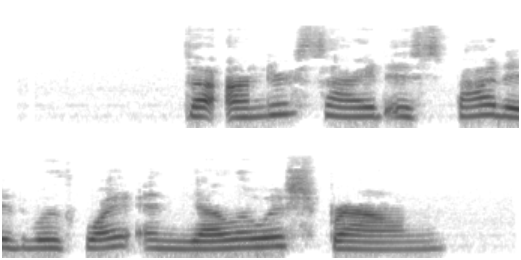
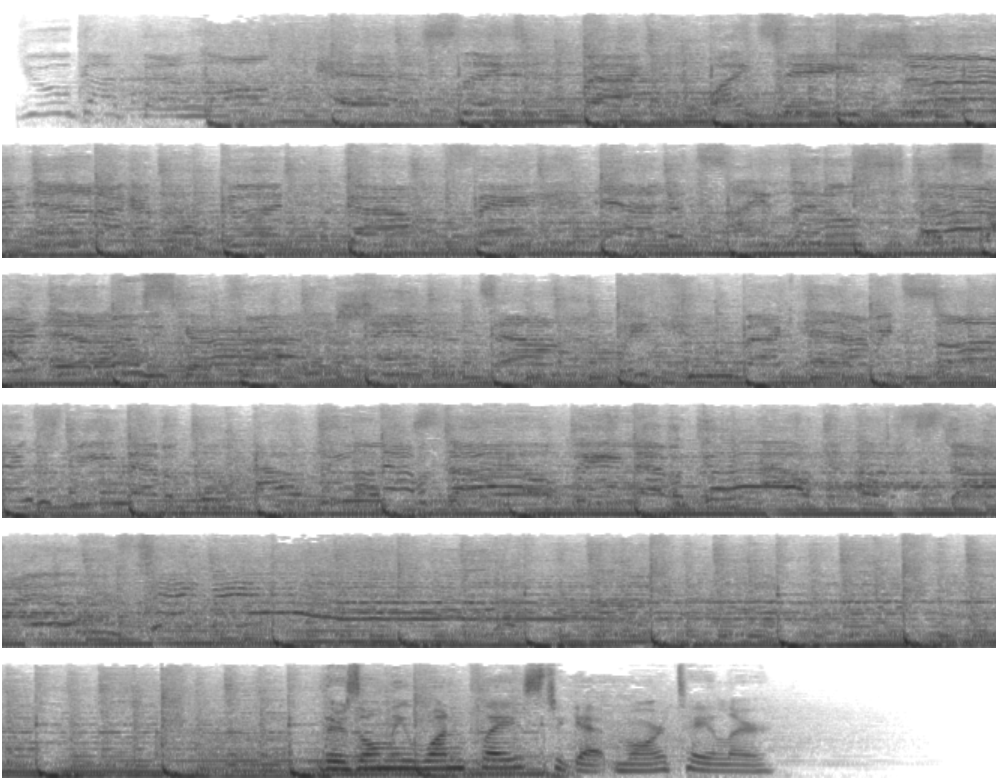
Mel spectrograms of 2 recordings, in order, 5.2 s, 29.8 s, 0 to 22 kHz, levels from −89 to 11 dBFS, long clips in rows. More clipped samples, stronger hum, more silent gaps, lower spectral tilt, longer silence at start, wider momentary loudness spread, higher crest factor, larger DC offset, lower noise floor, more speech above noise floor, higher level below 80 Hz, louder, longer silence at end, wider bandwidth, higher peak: neither; neither; neither; about the same, -4 dB/octave vs -4.5 dB/octave; first, 0.9 s vs 0.4 s; about the same, 7 LU vs 6 LU; about the same, 18 dB vs 16 dB; neither; about the same, -76 dBFS vs -77 dBFS; second, 50 dB vs 58 dB; second, -70 dBFS vs -26 dBFS; second, -26 LUFS vs -20 LUFS; second, 0.4 s vs 1.1 s; second, 11 kHz vs 15.5 kHz; second, -10 dBFS vs -4 dBFS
